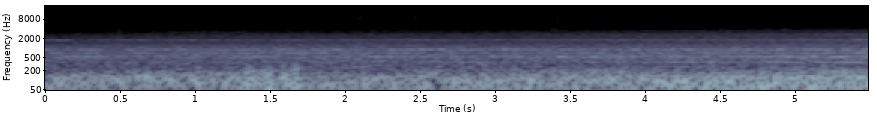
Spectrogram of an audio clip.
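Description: A jet airliner's engines roar loudly as it speeds down the runway.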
